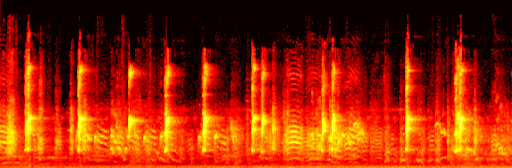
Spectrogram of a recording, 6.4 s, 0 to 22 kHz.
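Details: Budgie warbling recorded August 14, 2024: quick trilled chirps punctuated by sharp high squeaks roughly every half second, over a quiet steady low hum.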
